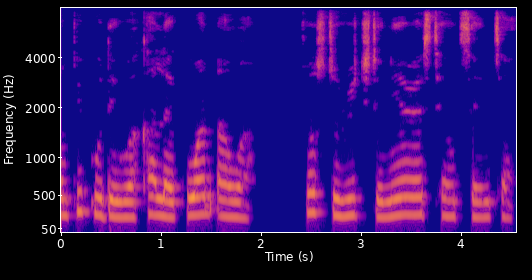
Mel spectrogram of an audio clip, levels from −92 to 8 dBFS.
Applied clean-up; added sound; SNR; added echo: none; none; none; none.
